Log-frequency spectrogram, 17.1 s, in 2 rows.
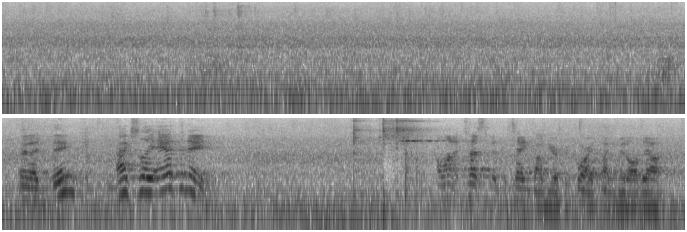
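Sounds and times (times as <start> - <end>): rain on a shed roof: 0.0 - 17.0.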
